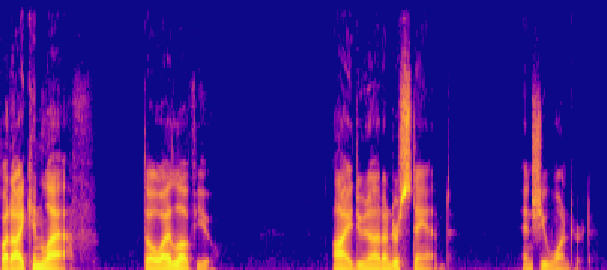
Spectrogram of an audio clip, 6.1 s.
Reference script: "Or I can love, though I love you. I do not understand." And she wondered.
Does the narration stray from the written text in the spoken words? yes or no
yes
